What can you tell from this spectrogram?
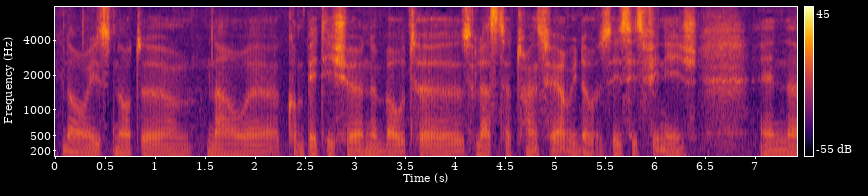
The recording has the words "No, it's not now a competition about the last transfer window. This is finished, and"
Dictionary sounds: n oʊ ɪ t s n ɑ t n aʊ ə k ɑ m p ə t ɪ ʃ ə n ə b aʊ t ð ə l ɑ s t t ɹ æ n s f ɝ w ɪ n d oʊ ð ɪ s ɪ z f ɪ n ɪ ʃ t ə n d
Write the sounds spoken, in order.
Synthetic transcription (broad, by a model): n oʊ ɪ t s n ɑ t n aʊ ə k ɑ m p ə t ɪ ʃ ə n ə b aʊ t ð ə l ɑ s t t ɹ æ n s f ɝ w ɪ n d oʊ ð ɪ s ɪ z f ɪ n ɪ ʃ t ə n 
